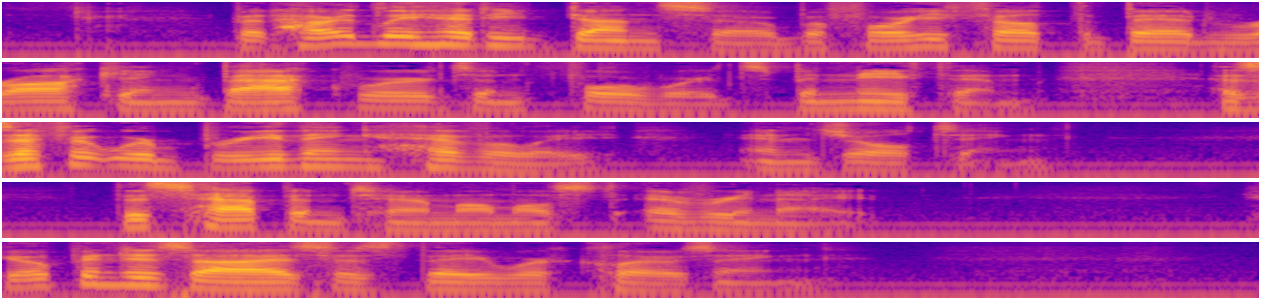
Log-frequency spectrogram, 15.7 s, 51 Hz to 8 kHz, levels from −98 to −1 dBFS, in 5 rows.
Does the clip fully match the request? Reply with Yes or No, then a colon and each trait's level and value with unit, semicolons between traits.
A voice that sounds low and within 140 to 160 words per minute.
Yes: low, 115 Hz; average, 155 wpm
